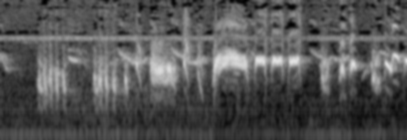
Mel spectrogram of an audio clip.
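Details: Hwamei training song opening with harsh, buzzy, rattling bursts, then switching to loud, pure whistled notes repeated quickly, over a low hum and a thin steady high tone.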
